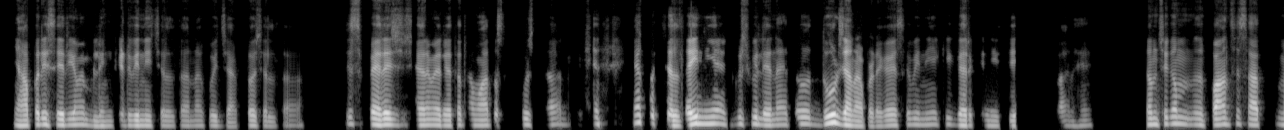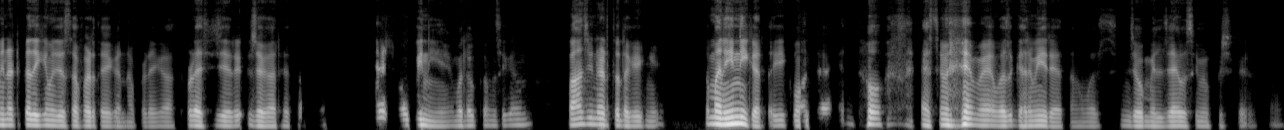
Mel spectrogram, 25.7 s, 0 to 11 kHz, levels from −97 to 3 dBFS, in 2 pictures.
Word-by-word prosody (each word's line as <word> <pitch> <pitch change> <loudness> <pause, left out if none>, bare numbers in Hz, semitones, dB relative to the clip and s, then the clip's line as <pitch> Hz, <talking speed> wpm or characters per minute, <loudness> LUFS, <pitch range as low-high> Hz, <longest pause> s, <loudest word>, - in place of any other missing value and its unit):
यहाँ 130 0 +2
पर 150 - +3
इस 150 -1 -1
एरिया 145 +1 +3
में 145 -2 -4
ब्लिंकिट 120 +2 -6
भी 130 - +2
नहीं 130 -1 -2
चलता, 125 0 -11
ना 125 +1 -13
कोई 125 0 -8
ज़ेप्टो 110 +3 -7
चलता। 85 - -15 0.5
इससे 170 0 -10
पहले 150 0 +8
जिस 140 0 -9
शहर 140 0 0
में 140 - +1
रहता 130 +2 -2
था 135 0 -14
वहाँ 135 0 0
तो - - -10
सब - - -27
कुछ 150 -2 -5
था 145 +2 -13 0.4
यहाँ 180 +4 -5
कुछ - - -3
चलता 125 +3 +6
ही 170 - +11
नहीं 170 +1 +3
है, 170 -2 0
कुछ 150 +1 -11
भी 165 - +2
लेना 140 0 0
है 145 - -6
तो 165 +3 -3
दूर 175 +7 +8
जाना 130 -6 +6
पड़ेगा। 115 +4 -5
ऐसा 135 +3 -5
भी 150 -1 -7
नहीं 150 +1 -9
है 150 - -10
कि 155 +1 -15
घर 130 -2 +1
के 130 0 -18
नीचे 125 0 -7
दुकान 120 0 -20
है। 130 - -17 0.6
कम 155 0 +1
से 165 - -4
कम 160 -4 -2
5 150 +1 +4
से 170 - -11
7 140 -3 -1 0.2
मिनट 140 -1 -3
का 145 - -1
देखिए 135 0 +1
मुझे 125 -2 -2
सफर 120 +1 -4
तय 115 -2 -10
करना 110 -1 -16
पड़ेगा। 110 +1 -16
थोड़ा 125 +2 -4
ऐसी 125 +3 -11
जगा 120 +1 -5
जगह 120 -3 -3
रहता 115 -2 -18
हूँ। - - -44 0.5
ज्यादा 165 0 -4
शॉप 135 -2 -11
भी 145 - +2
नहीं 120 -3 -4
है। 115 +1 -14
मतलब 125 0 -8
कम 130 -1 -17
से 130 +2 -20
कम 140 +1 -15 0.4
5 155 +2 0
मिनट 150 -3 -1
तो 130 - -2
लगेंगे। 120 -1 -7
तो 160 +2 -19
मन 160 -2 +8
ही 160 +2 +12
नहीं 175 -2 +10
करता 120 -1 -4
कि 130 +1 -8
कौन 125 -1 -8
जाएगा? 110 +9 -15
तो 155 -2 +1 0.4
ऐसे 130 +3 -5
में 140 +3 +5
मैं 130 -1 -3
बस 120 0 -1
घर 120 -1 -6
में 125 - -2
ही 125 - 0
रहता 105 -1 -11
हूँ 110 0 -19
बस 105 - -26
जो 115 -1 -2
मिल 110 -1 -9
जाए 115 +1 -3
उसी 115 +1 -7
में 115 - -13
खुश - - -26
रहता 65 - -27
हूँ। 65 +1 -36
130 Hz, 255 wpm, -23 LUFS, 120-150 Hz, 0.6 s, ही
